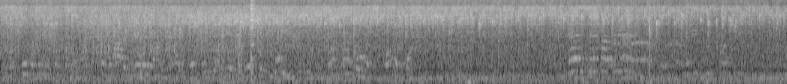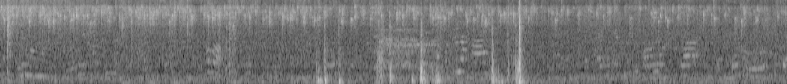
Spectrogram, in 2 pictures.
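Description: A steady kitchen hiss that fades gradually through the second half. Near the end come a few sharp knocks and clicks of a knife on a plate as tomatoes are cut.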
